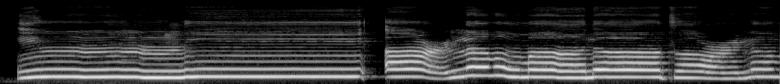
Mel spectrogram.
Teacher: انی مد ہو رہی ہے نا، تو آپ 2 الف جتنا لمبا کریں گے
